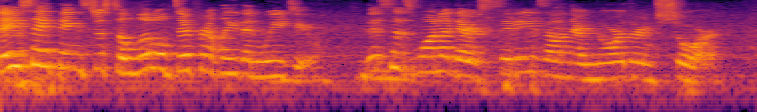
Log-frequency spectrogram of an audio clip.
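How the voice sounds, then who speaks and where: A woman with an American accent speaks in a high voice with lively intonation, her words carrying audible room echo over noticeable background noise. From United States. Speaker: worship talk speaker. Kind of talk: devotional talk.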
